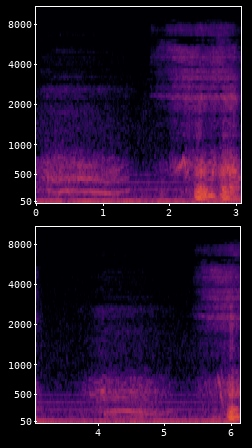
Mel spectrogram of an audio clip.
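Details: Sleep recording: low rattling snores on breathing in, two close together then another, over steady room hum; ordinary snoring during sleep.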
